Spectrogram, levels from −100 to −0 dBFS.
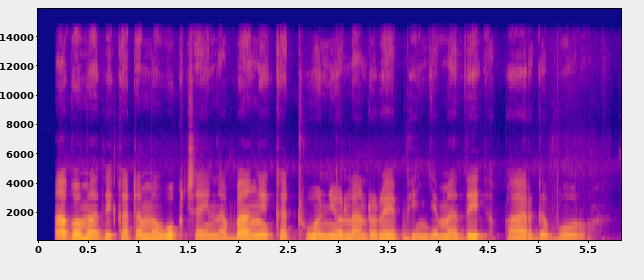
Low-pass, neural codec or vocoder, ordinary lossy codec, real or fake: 14.4 kHz; none; none; real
